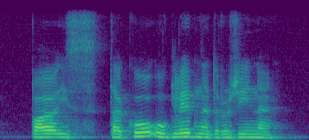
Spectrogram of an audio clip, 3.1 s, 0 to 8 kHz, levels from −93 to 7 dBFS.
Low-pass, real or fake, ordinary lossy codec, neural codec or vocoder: 7.2 kHz; fake; none; vocoder, 24 kHz, 100 mel bands, Vocos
